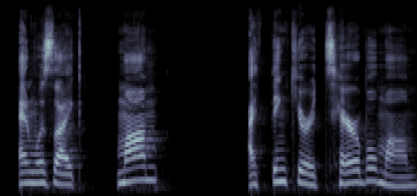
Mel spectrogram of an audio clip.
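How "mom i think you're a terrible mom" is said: mock, put-on most serious, dead-serious tone. Acting out a child telling her mom she's terrible: mock most serious tone. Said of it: "in the most serious tone".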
